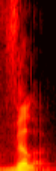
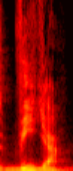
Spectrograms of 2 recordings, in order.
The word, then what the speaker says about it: Villa: So my last name is actually not Villa. It's Villa, and it's Villalobos.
